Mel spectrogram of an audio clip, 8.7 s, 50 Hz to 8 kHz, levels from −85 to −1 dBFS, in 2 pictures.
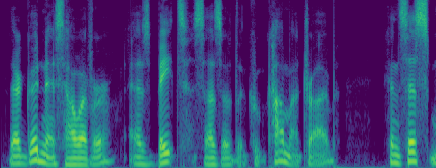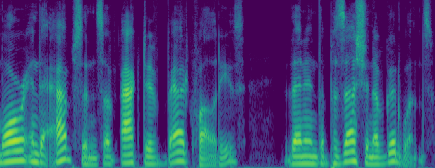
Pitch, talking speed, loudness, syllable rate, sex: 140 Hz, 180 wpm, -21 LUFS, 5.6 syllables/s, male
